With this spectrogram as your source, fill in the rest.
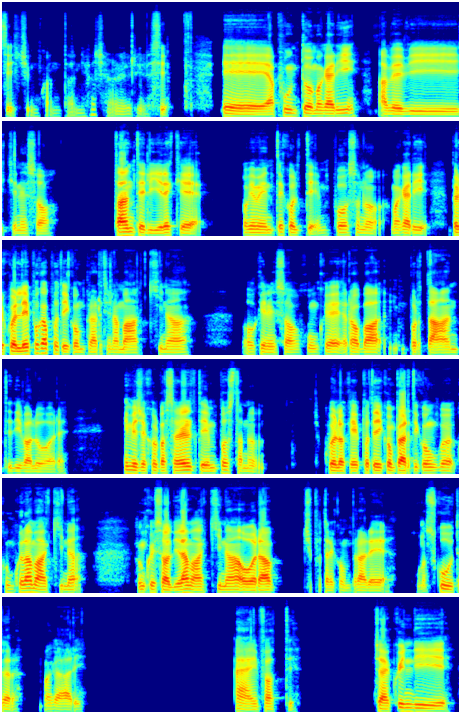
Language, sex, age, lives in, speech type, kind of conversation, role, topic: Italian, male, 18-19, Italy, conversation, unstructured, none, Preferisci risparmiare o spendere subito?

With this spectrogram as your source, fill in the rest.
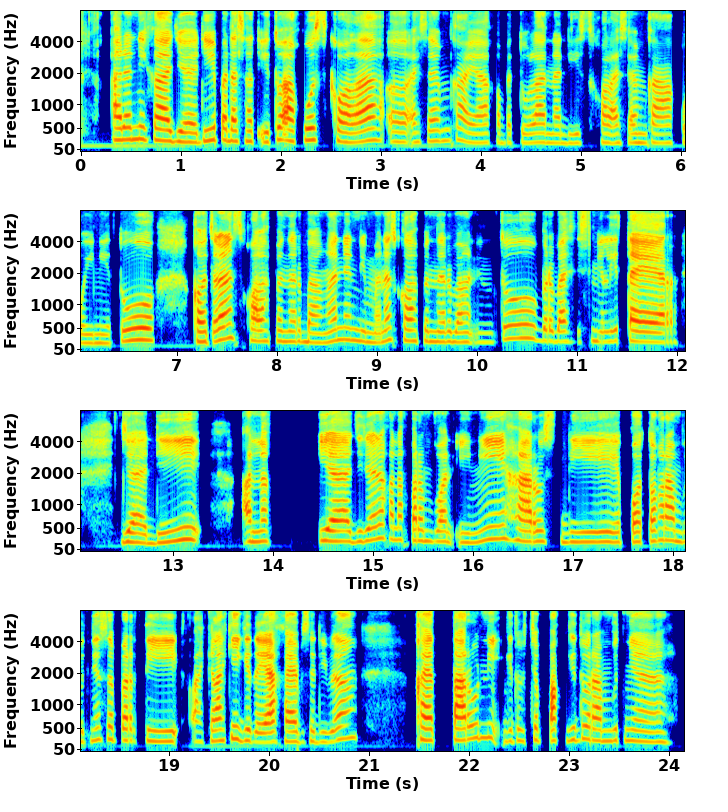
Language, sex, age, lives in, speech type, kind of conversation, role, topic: Indonesian, female, 20-24, Indonesia, conversation, podcast, guest, Ada momen apa yang bikin gayamu berubah?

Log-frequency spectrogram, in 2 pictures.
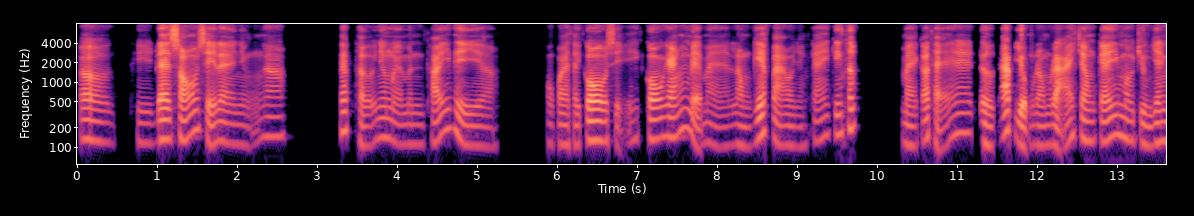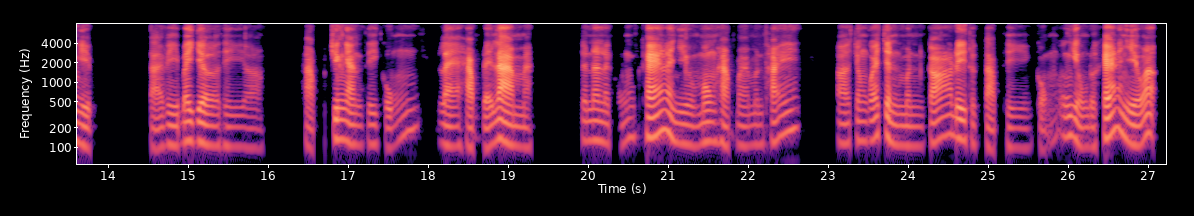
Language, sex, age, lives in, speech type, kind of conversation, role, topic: Vietnamese, male, 25-29, Vietnam, conversation, podcast, guest, Bạn thích học nhóm hay học một mình, và vì sao?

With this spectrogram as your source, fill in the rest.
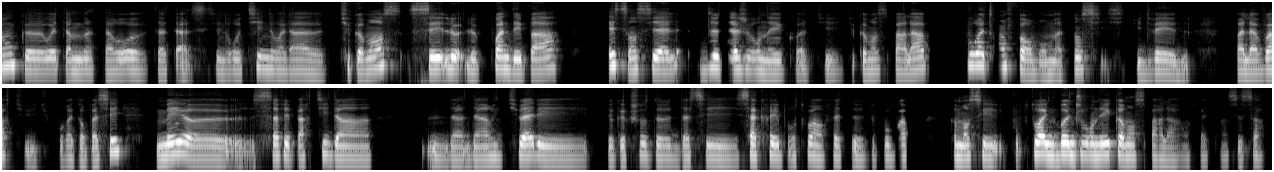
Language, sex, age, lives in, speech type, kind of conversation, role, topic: French, female, 55-59, France, conversation, podcast, host, Quel est ton rituel du matin autour du café ou du thé ?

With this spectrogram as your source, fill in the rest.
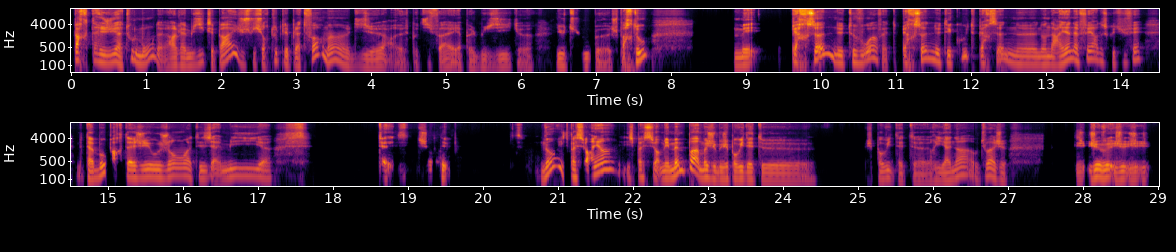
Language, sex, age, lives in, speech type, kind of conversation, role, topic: French, male, 45-49, France, conversation, advice, user, Comment la procrastination freine-t-elle vos objectifs personnels et votre bien-être ?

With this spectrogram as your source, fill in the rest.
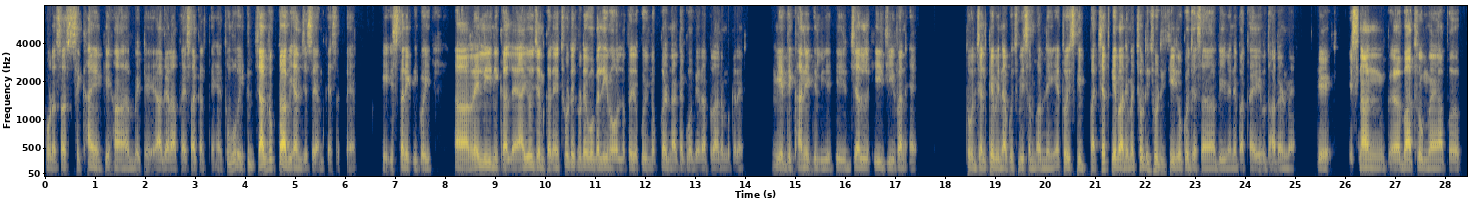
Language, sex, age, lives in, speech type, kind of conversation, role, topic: Hindi, male, 40-44, India, conversation, podcast, guest, जल की बचत के लिए आपकी सबसे प्रभावी सलाह क्या है?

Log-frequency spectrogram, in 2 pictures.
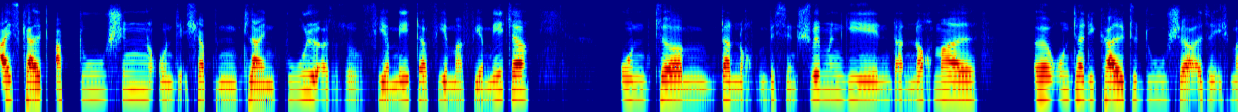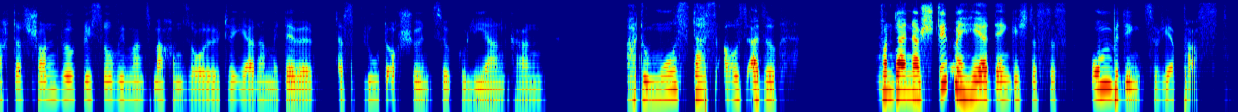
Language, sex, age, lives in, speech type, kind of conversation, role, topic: German, female, 60-64, Germany, conversation, unstructured, none, Wie gehst du mit Stress im Alltag um?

